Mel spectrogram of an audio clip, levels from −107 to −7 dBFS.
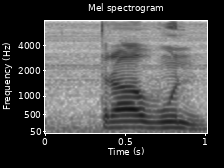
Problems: constant background noise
